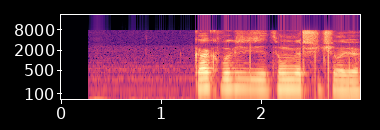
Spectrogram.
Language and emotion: Russian, neutral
